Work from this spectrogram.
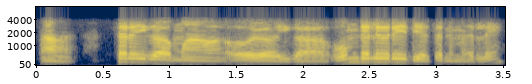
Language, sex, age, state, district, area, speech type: Kannada, male, 18-30, Karnataka, Uttara Kannada, rural, conversation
